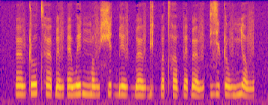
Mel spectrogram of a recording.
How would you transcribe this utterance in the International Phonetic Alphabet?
œ v ʈ o t̪ʰ œ ɓ ɛ v ʔ ɛ w e ŋ͡m ʌ v ç ɛ ɡ͡b e v ɡ͡b œ v ɡ i k͡p ʌ t̪ʰ ʌ p ɛ ɓ œ v | zʲ œ ʈ o v ɲ ʌ v

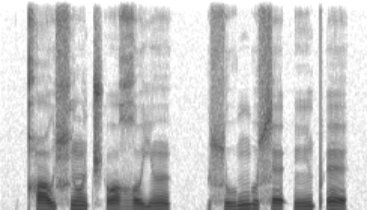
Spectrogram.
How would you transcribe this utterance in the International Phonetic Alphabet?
qʰ o ɕ õ t͡ʃʼ ɔ ʁ u j ə̃ | ɬ u ŋ u ɬ ɛ ʔ ĩ pʼ ɛ

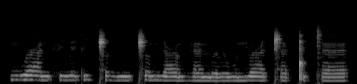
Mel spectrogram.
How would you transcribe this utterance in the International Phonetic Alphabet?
m u ʕ e ŋ s i l e t i ǁ ə ɦ i ŋ ǁ ə m i ʕ ɵ ŋ ɦ æ ŋ ə l ɵ w u mʲ u ʕ i ǁ æ ǃ i ǀ æ

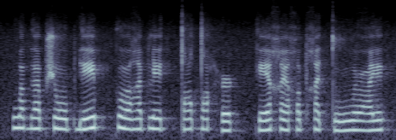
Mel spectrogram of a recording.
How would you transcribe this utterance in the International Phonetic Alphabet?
w ʌ ɡ ɐː p ʃ oː p ɡ eː p kː oː ʁ e p l ɪː tː ɛ dˤ ɛ h ə˞ kː e χ ɪː χ o p χ ɛ tː uː ʕ ɪ

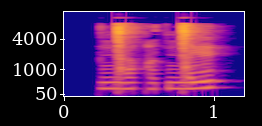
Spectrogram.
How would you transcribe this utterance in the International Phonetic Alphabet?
ŋ͡ǀ ə̤ q ə̤ t ŋ͡ǀ ɪ

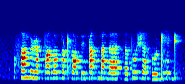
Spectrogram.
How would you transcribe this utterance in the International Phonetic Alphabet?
sˤ ɐ ŋ ʉ ɭ ə ɖ dˤ e zˤ u t̪ o ɖ zˤ o k y ŋ i tˤ n̪ i n̪ ɜ h ə t̪ u ʃ ɜ h u ɖ i ɖ

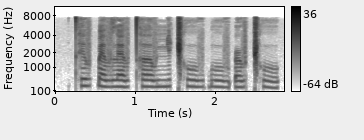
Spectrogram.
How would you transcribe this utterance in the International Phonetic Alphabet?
t̪ʰ ɪ v k͡p ɛ v l ɛ v t̪ʰ əː v ɲ ɪ ǁʰ uː v ɓ uː v ʔ ə˞ v ǁʰ u

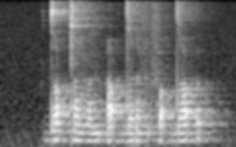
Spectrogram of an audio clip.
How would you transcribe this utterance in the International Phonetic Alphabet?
d̪ u ʔ tˤ i β ʉ v ʔ ɛ ʔ dˤ ɪ ɾ ɨ v f ɨ ʔ dˤ u ʔ

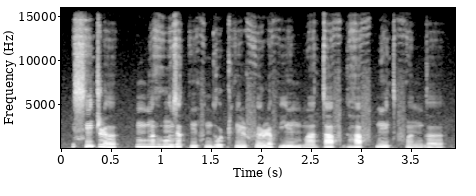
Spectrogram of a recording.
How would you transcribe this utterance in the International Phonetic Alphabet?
s ĩ˦ t ɭ ə˨ | ŋ ɡ ə̃˦ ɦ ũ˦ z ə˦˨ k ĩ˨ f n d u˦ ʈʰ ĩ˨ ɭ f ø˦ ɭ ə˨ f j ĩ˦ m b ã˨ t a˦ f ɡʱ a˦ f ɓ ĩ˦ t f ə̃˨˦ ŋ ɡ ə˦˨

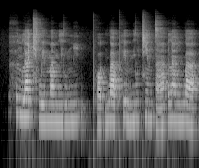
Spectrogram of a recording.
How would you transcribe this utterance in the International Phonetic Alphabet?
h ə˥˧ ŋ l a˦ t͡ɕʰ w e˧ m ã˧ m l j u˧ m i˦ ʔ | pʰ ɔ˨ t̚ m w a˥˧ pʰ e˥˧ m n̪ j u˦ t͡ɕ ẽ˦ m t̪ ã˨˦ | l ã˦ ŋ m w a˥˧

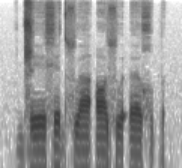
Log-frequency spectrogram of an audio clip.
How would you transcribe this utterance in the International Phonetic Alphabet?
ɖ͡ʐ ɪː x ɪː d sʷ aː ʔ ɑ sʷ əː ʔ əː χʷ ə p

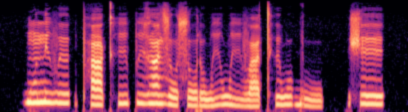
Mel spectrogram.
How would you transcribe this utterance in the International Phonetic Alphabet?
ɡʷ ũ˦ n i˦ β ɪ˦ | pʰ aː˨ kʰ iː˦ p i˦ ɣ ã˦ z o˨ s o˨ ɾ ʊ˨ w iː˦ w iː˨ β a˨ tʰ ɪ˦ w u˦ ɡ uː˨ | ʃ eː˦

